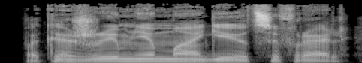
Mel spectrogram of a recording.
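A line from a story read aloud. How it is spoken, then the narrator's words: Plain. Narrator (Russian): сказал Вуко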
